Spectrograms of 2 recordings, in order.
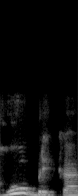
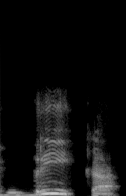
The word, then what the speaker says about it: rubrica: Mas a pronúncia correta é rubrica. Então, o bri é o mais forte.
